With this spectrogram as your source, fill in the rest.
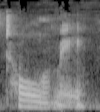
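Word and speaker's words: Ptolemy: a geocentric model was toomi now when you pronounce toi's name the p is silent as I understand it okay so toam is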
